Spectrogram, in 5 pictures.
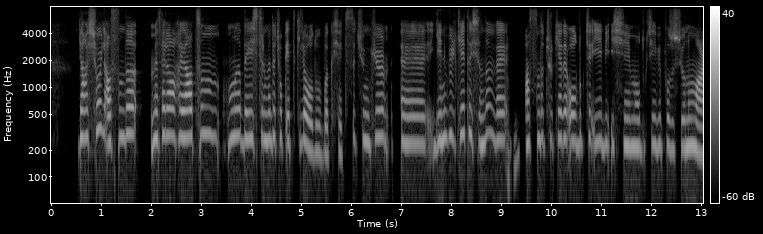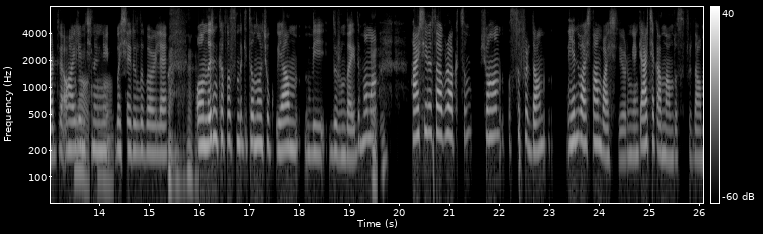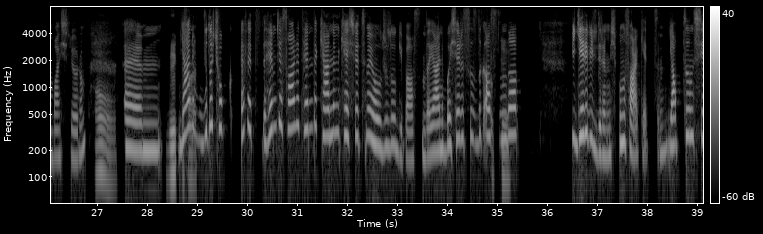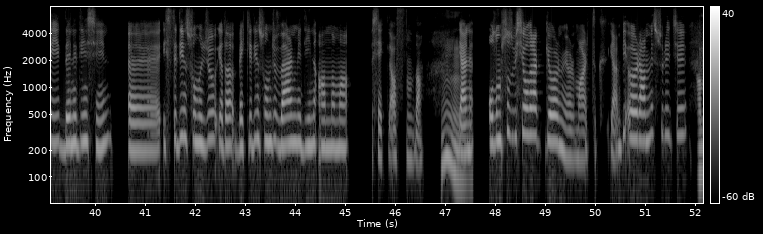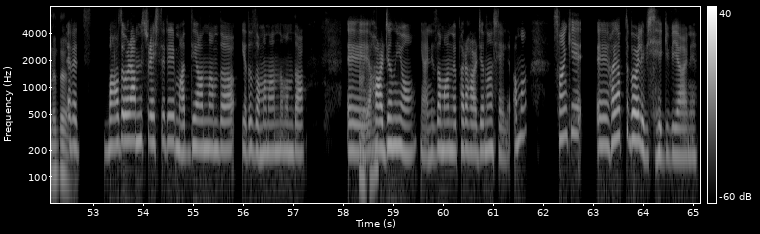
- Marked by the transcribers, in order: chuckle
- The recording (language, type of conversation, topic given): Turkish, podcast, Başarısızlıktan sonra nasıl toparlanırsın?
